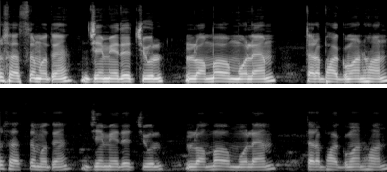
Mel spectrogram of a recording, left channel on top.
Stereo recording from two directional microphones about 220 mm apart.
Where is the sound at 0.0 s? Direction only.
50° left (ahead or behind).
